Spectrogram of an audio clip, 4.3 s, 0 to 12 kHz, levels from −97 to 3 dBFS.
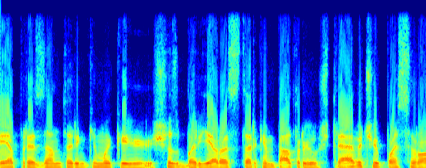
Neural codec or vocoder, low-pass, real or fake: none; 10.8 kHz; real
